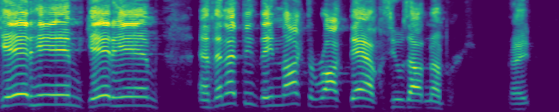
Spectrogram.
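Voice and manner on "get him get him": very slow, stretched-out, drawn-out screaming cheer. Retelling a fan cheering at a wrestling match: imitating someone screaming. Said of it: "She is screaming".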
